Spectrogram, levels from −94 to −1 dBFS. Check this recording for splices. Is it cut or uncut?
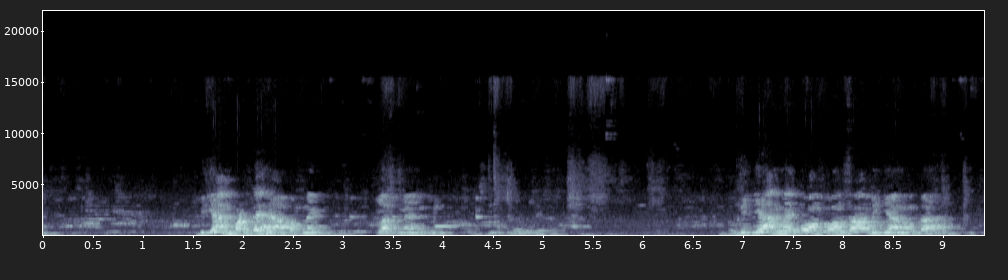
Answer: uncut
